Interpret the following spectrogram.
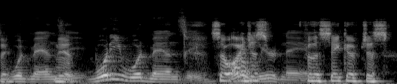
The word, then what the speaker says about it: Woodmansey: I will figure out how to actually pronounce his name correctly. Mr. Woodmansey. Yeah, no, you're right. You're right. It's Woodmansey. Yeah. Woodmansey.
